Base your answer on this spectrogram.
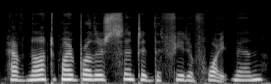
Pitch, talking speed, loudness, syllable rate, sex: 205 Hz, 220 wpm, -15 LUFS, 5.2 syllables/s, female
